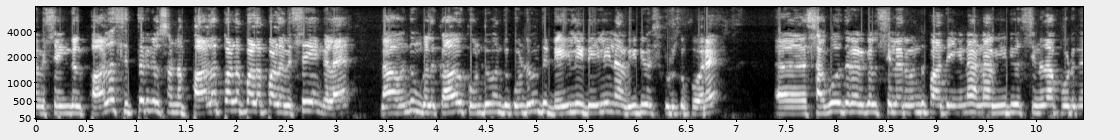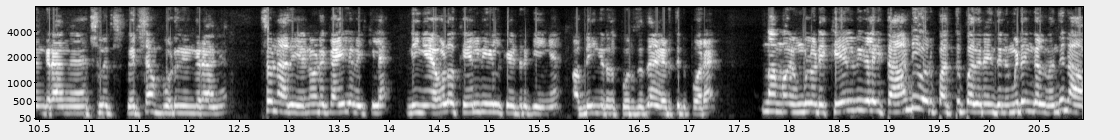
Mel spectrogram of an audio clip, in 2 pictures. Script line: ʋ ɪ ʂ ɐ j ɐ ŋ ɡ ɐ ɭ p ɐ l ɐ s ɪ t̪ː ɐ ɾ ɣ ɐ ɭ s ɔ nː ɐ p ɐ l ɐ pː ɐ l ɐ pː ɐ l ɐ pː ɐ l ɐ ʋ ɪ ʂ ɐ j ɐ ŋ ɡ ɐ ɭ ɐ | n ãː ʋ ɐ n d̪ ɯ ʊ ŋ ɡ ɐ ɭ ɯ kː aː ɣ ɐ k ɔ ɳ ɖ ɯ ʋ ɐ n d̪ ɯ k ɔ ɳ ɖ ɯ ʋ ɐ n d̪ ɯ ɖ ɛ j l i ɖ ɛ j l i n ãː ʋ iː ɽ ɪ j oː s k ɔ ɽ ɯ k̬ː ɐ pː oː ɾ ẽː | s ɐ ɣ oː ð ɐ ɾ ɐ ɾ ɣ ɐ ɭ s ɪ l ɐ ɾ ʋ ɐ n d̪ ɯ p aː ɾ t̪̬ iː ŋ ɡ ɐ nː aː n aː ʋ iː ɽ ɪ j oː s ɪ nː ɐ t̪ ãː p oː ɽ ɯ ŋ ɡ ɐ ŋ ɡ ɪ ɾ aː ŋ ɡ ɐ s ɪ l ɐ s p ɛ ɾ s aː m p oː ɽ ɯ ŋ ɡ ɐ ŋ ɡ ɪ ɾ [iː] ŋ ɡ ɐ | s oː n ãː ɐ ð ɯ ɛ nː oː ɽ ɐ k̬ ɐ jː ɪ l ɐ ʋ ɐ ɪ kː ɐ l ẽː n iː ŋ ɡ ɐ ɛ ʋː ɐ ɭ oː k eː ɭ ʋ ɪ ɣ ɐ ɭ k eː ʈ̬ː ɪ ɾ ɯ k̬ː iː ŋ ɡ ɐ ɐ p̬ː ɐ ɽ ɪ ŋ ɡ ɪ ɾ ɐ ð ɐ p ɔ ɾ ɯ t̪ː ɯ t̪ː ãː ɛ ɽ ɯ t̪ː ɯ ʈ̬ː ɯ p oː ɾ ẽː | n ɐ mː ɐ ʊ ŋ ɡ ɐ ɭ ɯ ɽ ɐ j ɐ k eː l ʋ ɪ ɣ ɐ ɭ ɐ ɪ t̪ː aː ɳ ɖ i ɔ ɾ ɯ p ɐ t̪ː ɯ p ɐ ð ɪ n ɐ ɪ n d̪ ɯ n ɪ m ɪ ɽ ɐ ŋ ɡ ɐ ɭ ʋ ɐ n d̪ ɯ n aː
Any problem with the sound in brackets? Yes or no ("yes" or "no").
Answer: yes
